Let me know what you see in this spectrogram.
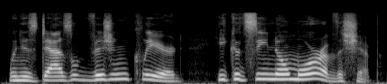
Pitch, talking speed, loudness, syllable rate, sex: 200 Hz, 200 wpm, -16 LUFS, 4.5 syllables/s, female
